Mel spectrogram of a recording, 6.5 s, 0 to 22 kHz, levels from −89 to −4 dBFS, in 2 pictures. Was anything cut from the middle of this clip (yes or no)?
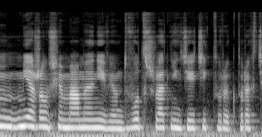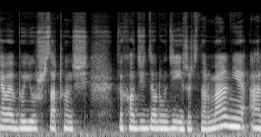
no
